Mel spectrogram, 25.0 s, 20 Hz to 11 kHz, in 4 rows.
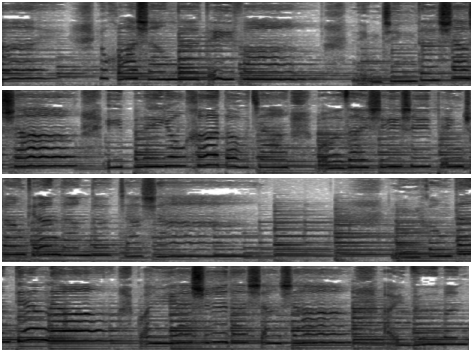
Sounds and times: Music: 0.0 - 24.9.

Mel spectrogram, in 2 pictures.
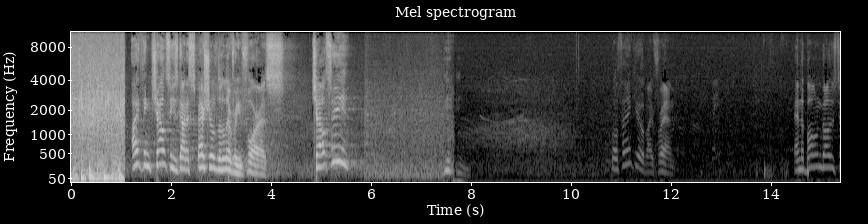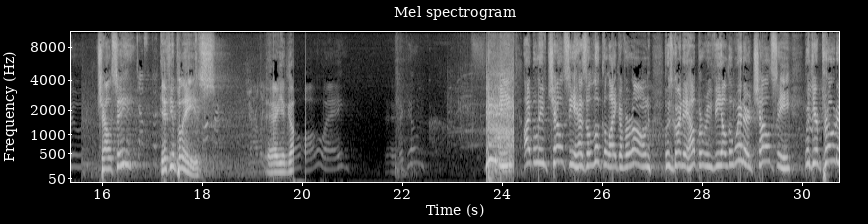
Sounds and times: Speech: 1.2 - 5.6, 10.8 - 12.1, 19.0 - 20.9, 23.7 - 30.7.

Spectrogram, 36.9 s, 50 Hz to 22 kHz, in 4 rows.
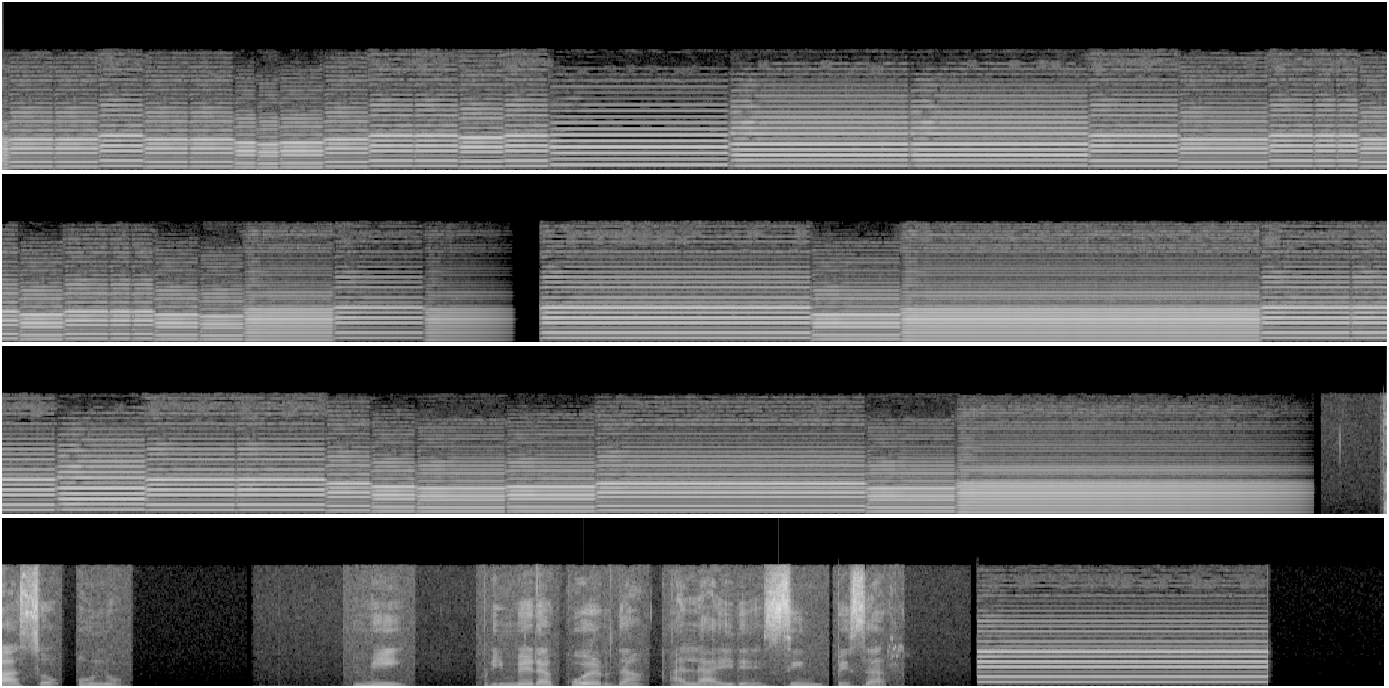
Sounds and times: Speech: 27.6 - 28.6, 30.0 - 33.8.

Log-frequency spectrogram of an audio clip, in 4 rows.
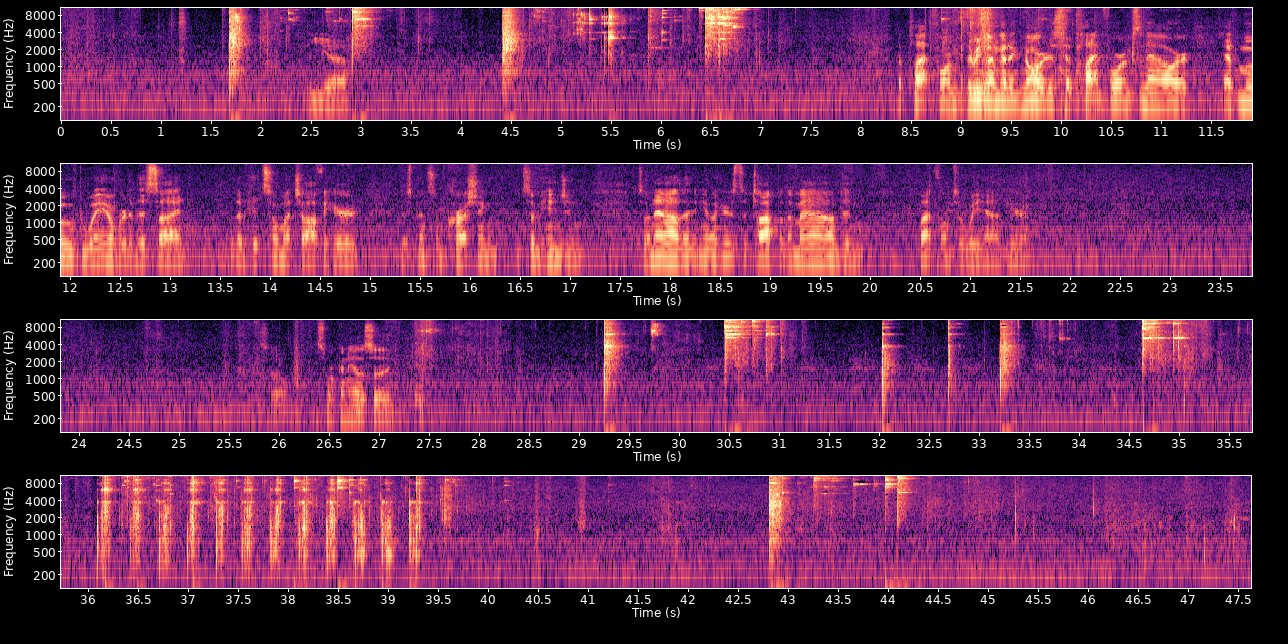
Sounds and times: Hammer: 32.0 - 33.5.

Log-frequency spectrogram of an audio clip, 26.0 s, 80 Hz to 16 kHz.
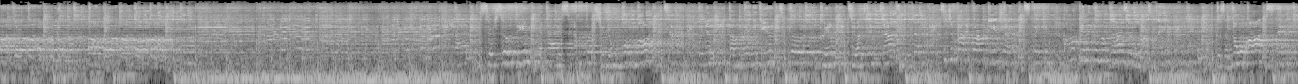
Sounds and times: Disco: 0.0 - 25.9.

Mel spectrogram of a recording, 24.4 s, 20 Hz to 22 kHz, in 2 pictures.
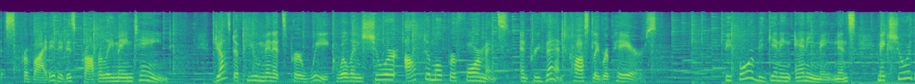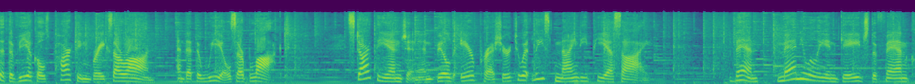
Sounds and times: Speech: 0.0 - 8.8, 9.7 - 16.0, 16.8 - 20.9, 22.0 - 24.4
Music: 0.0 - 24.4.

